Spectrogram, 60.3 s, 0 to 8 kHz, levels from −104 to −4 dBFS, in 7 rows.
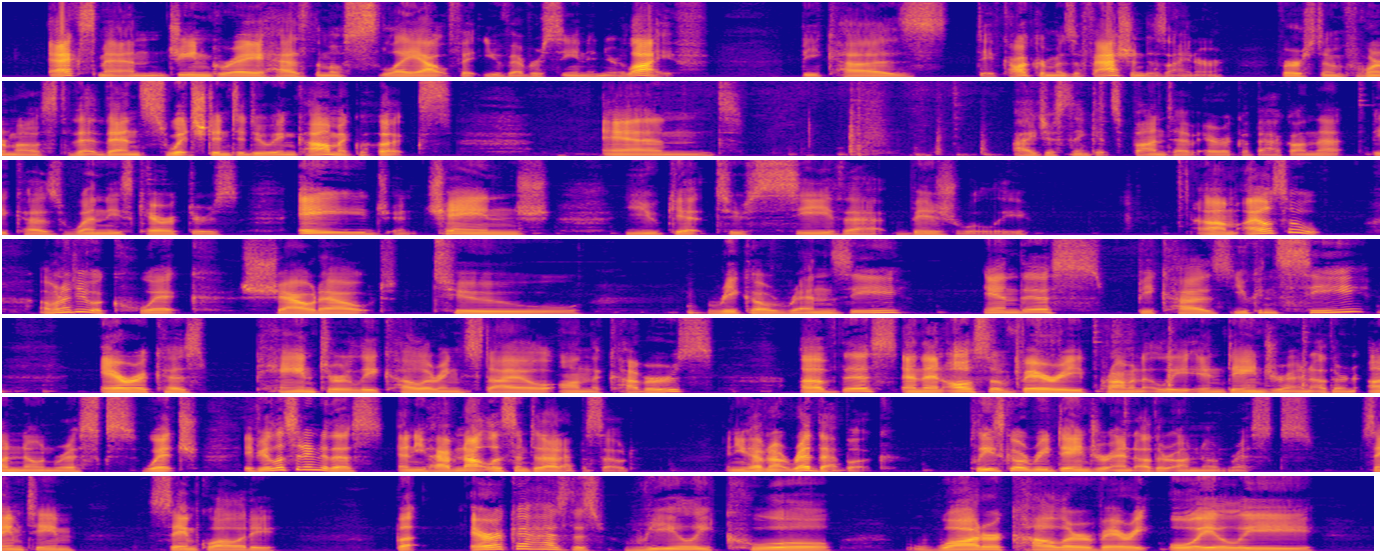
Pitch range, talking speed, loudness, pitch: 105-135 Hz, 135 wpm, -25 LUFS, 115 Hz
